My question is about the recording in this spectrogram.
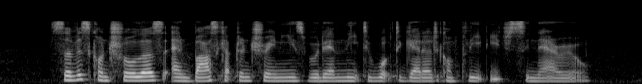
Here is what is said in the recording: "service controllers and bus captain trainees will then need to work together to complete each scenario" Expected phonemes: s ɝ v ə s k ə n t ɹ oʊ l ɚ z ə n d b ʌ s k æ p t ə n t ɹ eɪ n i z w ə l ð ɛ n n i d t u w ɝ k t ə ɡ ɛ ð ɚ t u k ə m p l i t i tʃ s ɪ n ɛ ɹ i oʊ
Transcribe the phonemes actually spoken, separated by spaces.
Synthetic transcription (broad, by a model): s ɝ v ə s k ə n t ɹ oʊ l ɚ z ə n b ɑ s k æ p t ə n t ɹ eɪ n i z w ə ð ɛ n l i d t u w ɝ k t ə ɡ ɛ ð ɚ t u k ə m p l i t i tʃ s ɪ n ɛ ɹ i oʊ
